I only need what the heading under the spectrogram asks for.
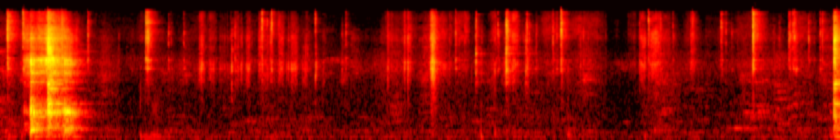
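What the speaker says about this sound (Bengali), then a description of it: "এইভাবে সব টমেটোগুলো কেটে নেব।" Ripe red tomatoes being halved with a knife on a board, tough parts trimmed away, heard as a loud clatter at the start and then scattered soft ticking cuts, quiet and close, with no one talking.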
